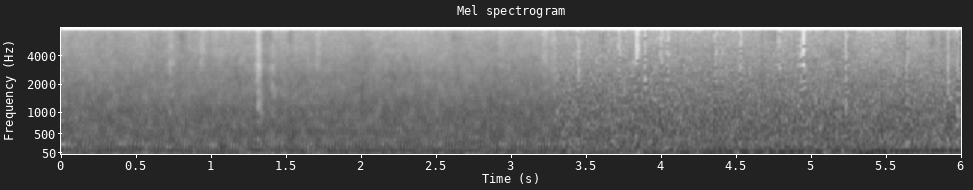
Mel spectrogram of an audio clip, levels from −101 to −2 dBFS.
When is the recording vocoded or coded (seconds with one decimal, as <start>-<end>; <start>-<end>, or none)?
0.0-3.3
